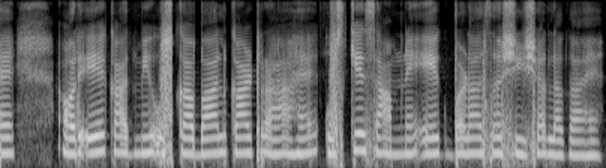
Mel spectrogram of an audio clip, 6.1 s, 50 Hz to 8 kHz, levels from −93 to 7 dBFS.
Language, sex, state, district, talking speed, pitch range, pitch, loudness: Hindi, female, Chhattisgarh, Sukma, 160 wpm, 225-240 Hz, 235 Hz, -17 LUFS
